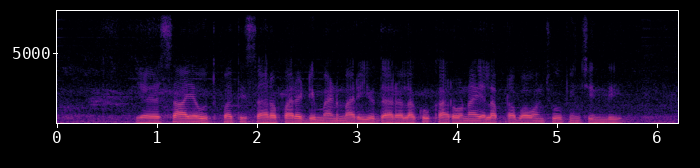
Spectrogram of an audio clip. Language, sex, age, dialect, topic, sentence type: Telugu, male, 18-24, Utterandhra, agriculture, question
